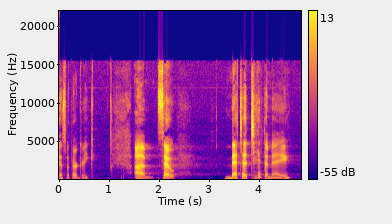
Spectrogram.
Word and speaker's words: metatithemi: So the Greek word there for deserting, it's spelled M-E-T-A-T-I-T-H-E-M-I. Do you want to give it a stab? – No. – Our resident Greek scholar is sitting in the room without a microphone. Say it loud, Calvin. – Metatithemi.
